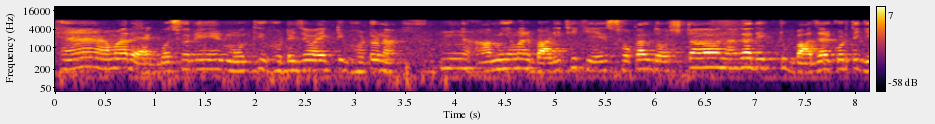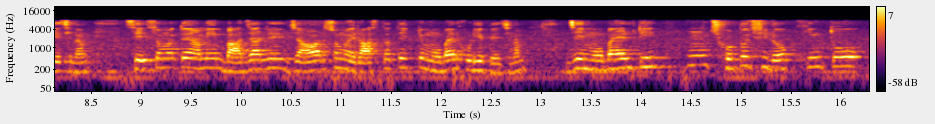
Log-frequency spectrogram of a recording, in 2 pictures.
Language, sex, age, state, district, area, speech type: Bengali, male, 60+, West Bengal, Jhargram, rural, spontaneous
